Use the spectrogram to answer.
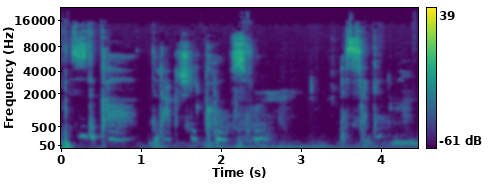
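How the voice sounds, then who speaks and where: Someone whispers at a fairly slow pace. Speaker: tarot reader. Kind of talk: ASMR tarot reading. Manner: soft-spoken.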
